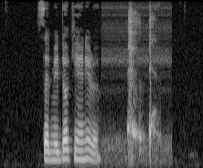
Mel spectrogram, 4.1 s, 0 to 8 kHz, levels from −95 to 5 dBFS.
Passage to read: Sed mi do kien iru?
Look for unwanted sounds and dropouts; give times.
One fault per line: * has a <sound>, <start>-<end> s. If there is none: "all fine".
* has a cough, 2.5-3.2 s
